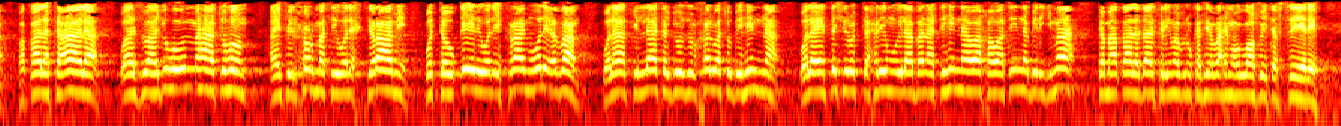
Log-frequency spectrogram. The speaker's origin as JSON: {"language": "Arabic", "country": "Saudi Arabia", "said": "اللهم أدم على بلادنا السعودية أمنها وإيمانها والخيرات في بلادها"}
